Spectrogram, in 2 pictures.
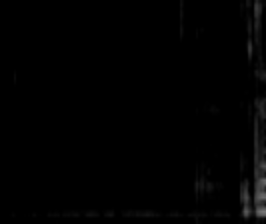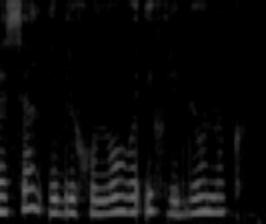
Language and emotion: Russian, neutral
